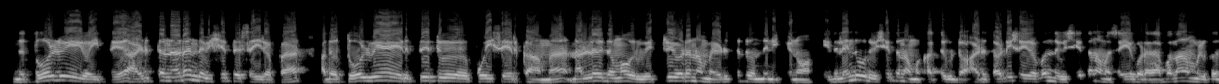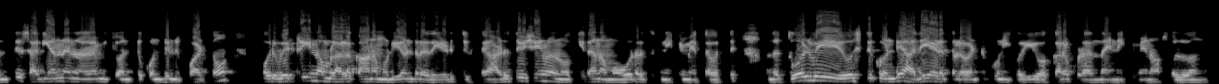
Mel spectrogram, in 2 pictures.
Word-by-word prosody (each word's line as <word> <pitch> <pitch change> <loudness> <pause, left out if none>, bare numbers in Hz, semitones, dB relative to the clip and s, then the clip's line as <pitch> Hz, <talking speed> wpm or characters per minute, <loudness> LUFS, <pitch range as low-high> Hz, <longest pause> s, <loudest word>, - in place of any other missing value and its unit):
இந்த 115 - 0
தோல்விய 195 +4 +3
வைத்து 115 -1 0 0.2
அடுத்த 145 +4 0
நட 170 +5 +3
இந்த 185 -3 +2
விஷயத்த 155 +2 +1
செய்யறப்ப 120 -2 +1 0.4
அத - - 0
தோல்வியா 175 +3 +3
எடுத்துட்டு 165 +3 0 0.4
போய் 140 0 +2
சேர்க்காம 110 -4 +1 0.3
நல்ல 130 - +2
விதமா 150 -2 +1
1 125 - 0
வெற்றியோட 170 +8 +1
நம்ம 140 -6 0
எடுத்துட்டு 120 +1 -2
வந்து 250 0 +2
நிக்கணும். 110 - -1 0.2
இதுலேருந்து 200 - +1
1 150 - 0
விஷயத்த 165 - +1
நம்ம 120 -1 0
கத்துக்கிட்டோம். 125 -2 -1
அடுத்தபடி 125 +7 0
செய்றப்ப 135 +4 +1
இந்த 145 - 0
விஷயத்த - - 0
நம்ம - - -1
செய்யக்கூடாது. 115 -2 +1
அப்ப 130 +4 -3
தா 155 - +2
நம்மளுக்கு 140 - -2
வந்து 235 -6 -1
சரியான 140 +4 +2
நெலமைக்கு 125 0 -1
வந்து 115 - -4
கொண்டு 240 0 -1
நிப்பாட்டு. 230 0 -2 0.5
1 140 - 0
வெற்றிய 145 +4 +1
நம்மளால 135 -4 +1
காண 125 - +1
முடியும்ன்றத 120 -1 0
எடுத்துக்கிட்டு 110 -1 -4
அடுத்த 135 +4 -3
விஷயங்கள 155 0 +2
நோக்கி 115 - -4
தான் 130 -2 +1
நம்ம 110 -1 -1
ஓடுறதுக்கு 125 - -3
நிக்கனுமே 225 +1 -1
தவிர்த்து 110 0 -3 0.3
அந்த - - -1
தோல்வியை 185 -2 +3
யோசித்து 150 0 -1
கொண்டே 135 +5 +1
அதே 140 - +2
எடத்துல 115 -3 0
வந்துட்டு 115 0 -5
கூனி 240 -1 0
குறுகி 115 +2 +2
உட்காரக்கூடாதுன்னு 115 -3 -2
தான் 110 - +1
என்னைக்குமே 110 0 -3
நான் 105 - -7
சொல்லுவேங்க. 105 0 -2
130 Hz, 170 wpm, -23 LUFS, 115-165 Hz, 0.5 s, தோல்விய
